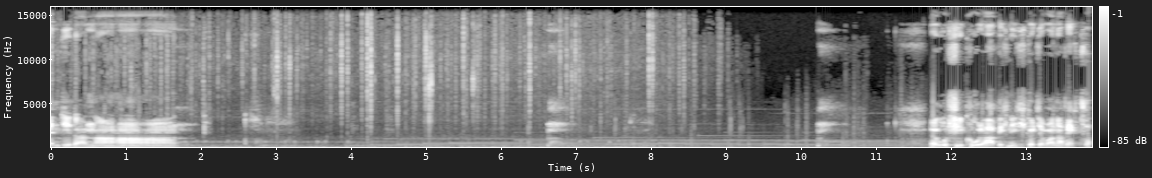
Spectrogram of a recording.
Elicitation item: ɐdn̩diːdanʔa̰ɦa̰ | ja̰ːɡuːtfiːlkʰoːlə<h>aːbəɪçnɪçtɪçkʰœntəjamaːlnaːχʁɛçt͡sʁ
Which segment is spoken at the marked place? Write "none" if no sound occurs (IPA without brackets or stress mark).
h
